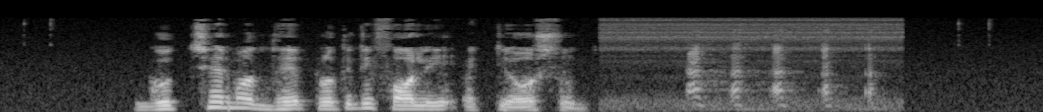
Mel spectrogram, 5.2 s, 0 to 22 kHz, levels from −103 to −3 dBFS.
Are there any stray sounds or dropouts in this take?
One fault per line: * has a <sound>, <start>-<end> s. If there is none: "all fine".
* has a laugh, 3.4-4.4 s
